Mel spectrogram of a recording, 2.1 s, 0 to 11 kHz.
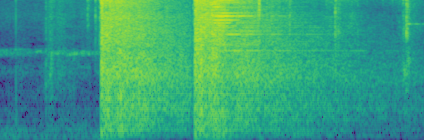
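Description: Two sharp, loud revolver shots from a Smith & Wesson Model 66 K-frame crack in quick succession about half a second apart on an outdoor range, each followed by a brief decaying echo.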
